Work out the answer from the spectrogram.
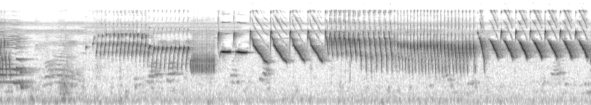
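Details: A canary's varied song, offered to young canaries to prompt them to sing. A faint start builds into buzzy high rolls and a low rattle, then rapid repeated swept notes and dense trills.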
